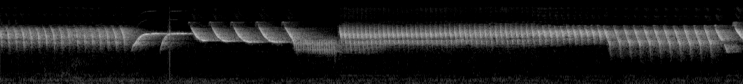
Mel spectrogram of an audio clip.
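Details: Canary song used as tutor material for contest magpie-robins, described as sharp and ear-piercing: continuous high trills switching between phrases, a run of quick downslurred whistles, then a long even buzzy roll and a faster chirping tour.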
